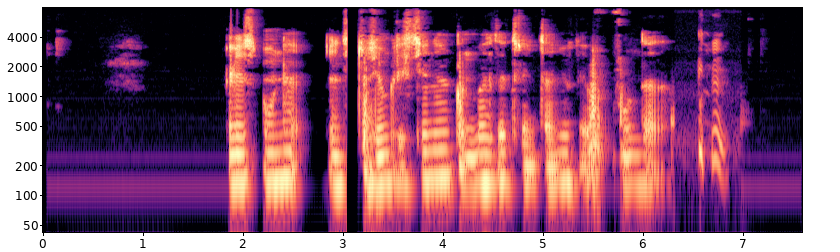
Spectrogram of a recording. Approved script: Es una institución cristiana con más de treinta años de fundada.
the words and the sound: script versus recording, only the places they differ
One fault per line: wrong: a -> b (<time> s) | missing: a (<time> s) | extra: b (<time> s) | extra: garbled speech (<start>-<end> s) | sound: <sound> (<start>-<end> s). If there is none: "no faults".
sound: dropout (3.0-3.2 s)
sound: cough (6.5-6.9 s)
